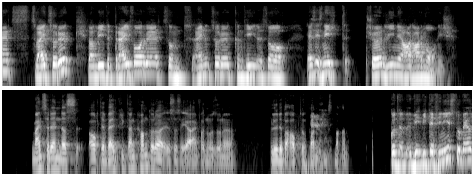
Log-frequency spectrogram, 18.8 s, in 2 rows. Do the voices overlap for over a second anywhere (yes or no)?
no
